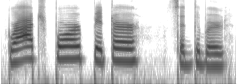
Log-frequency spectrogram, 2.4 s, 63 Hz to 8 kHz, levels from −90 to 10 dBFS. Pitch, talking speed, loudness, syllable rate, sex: 230 Hz, 150 wpm, -20 LUFS, 3.7 syllables/s, female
